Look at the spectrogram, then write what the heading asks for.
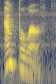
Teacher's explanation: both of these syllables sound like ER because o r at the end of a word usually sounds more like er instead of or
